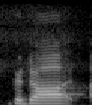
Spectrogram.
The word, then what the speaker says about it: Gadot: Gal Gadot, Gadot. I never know how to say her name. – I think right. – You do say the T, oddly enough.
